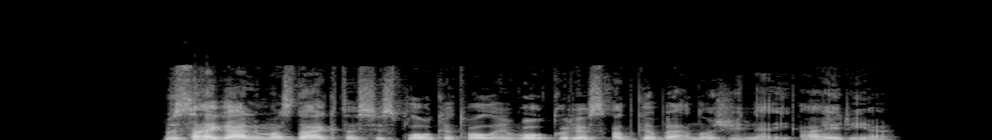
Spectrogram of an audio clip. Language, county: Lithuanian, Klaipėda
